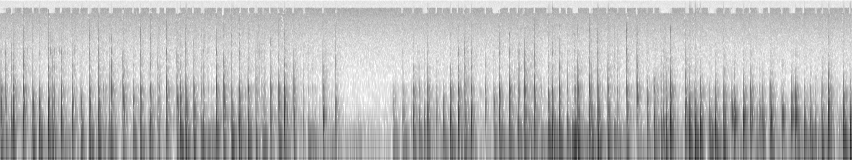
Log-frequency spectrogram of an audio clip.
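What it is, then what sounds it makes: Faux leather hard shell case. Fingertips and short nails rapidly tap and scratch the smooth, flat back of a small, hollow, brown faux leather hard shell case held in both hands. The result is a dense stream of dull, low, hollow thuds with very short decay, broken by a brief quieter scratching pause midway before the tapping resumes.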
